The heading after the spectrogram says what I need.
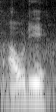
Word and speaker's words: Audi: And keep in mind Audi rowdy. So that's how you know how it's pronounced in German.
